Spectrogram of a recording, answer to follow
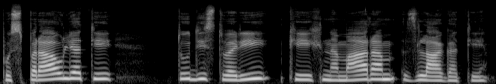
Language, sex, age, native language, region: Slovenian, female, 30-49, Slovenian, Central Slovenia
